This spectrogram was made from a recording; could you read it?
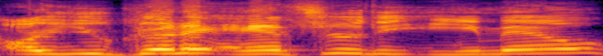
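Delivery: mock very loud, furious, high-pitched voice. Retelling a roommate setting up a system and getting mad: imitating someone angry. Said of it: "he got so mad at me that night".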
